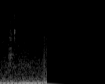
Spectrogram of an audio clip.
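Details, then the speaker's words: Male's stomach growling after being upset all day, movement felt in belly: a brief, low rumbling gurgle from the abdomen, then silence; ordinary bowel sounds. "My stomach has been upset like all day. So, we're gonna see what it sounds like. It's probably need. I can feel it like moving."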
